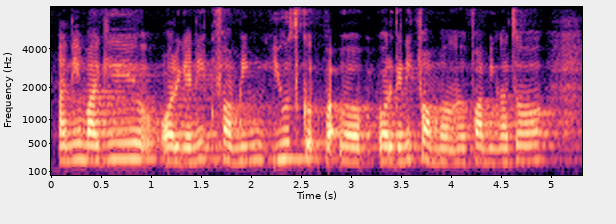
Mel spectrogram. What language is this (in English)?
Konkani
